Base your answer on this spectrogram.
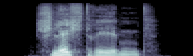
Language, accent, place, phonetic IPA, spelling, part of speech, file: German, Germany, Berlin, [ˈʃlɛçtˌʁeːdn̩t], schlechtredend, verb, De-schlechtredend.ogg
- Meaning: present participle of schlechtreden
